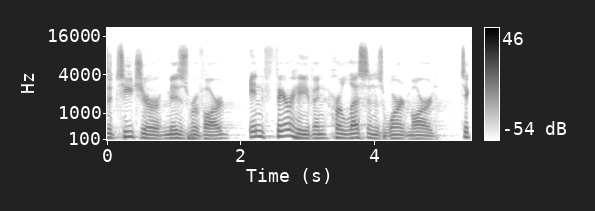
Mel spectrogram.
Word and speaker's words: Fair Haven: that's right that's right that was the New Jersey pronunciation of Fair Haven I pardon pardon me for that is Fair Haven right with the accent on the on the second syllable all right so everybody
